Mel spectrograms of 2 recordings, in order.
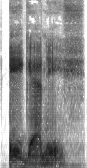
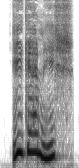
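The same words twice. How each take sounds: First: Deep, low dwarf voice; thick voice. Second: Very high, tiny dwarf voice; thin voice. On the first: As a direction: answer low and thick like a big bell. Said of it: "mondta Bobolysza vastagon". (vastag, mély törpehang) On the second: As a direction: answer in a thin, high pipe. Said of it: "mondta Kökölyszi vékonyan". (vékony, magas törpehang) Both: A narrator's reading.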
